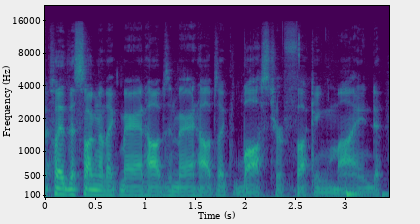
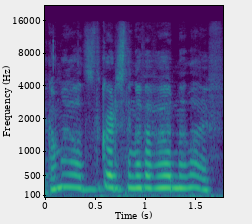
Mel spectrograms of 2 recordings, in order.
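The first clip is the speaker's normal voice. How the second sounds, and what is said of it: Bad Marianne Hobbs impression. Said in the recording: “worst Marianne Hobbs impression ever”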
